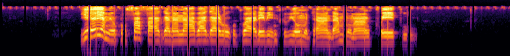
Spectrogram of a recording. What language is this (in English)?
Ganda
